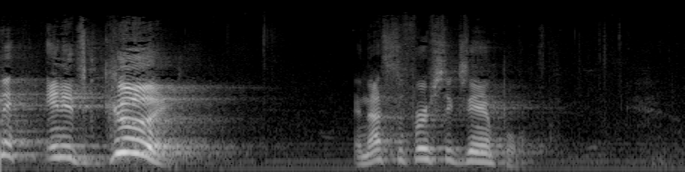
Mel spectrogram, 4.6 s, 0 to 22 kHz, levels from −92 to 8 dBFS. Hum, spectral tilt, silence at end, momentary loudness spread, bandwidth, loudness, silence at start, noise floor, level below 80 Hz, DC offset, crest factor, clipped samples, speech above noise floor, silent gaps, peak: none; -4 dB/octave; 1.15 s; 18 LU; 12.5 kHz; -20 LUFS; 0 s; -63 dBFS; -66 dBFS; under 0.1%; 22 dB; under 0.1%; 42 dB; none; -2 dBFS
